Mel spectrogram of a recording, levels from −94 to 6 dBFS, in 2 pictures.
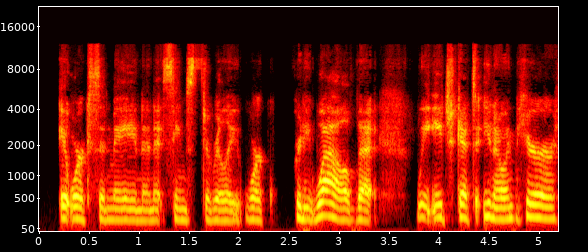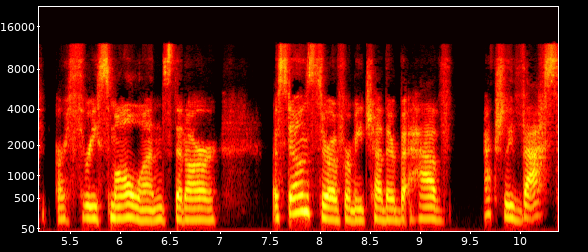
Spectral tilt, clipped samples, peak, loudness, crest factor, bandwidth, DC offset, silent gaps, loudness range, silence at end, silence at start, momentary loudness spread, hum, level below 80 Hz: -3.5 dB/octave; under 0.1%; -2 dBFS; -20 LUFS; 18 dB; 12.5 kHz; under 0.1%; none; 1 LU; 0 s; 0.2 s; 9 LU; none; -66 dBFS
